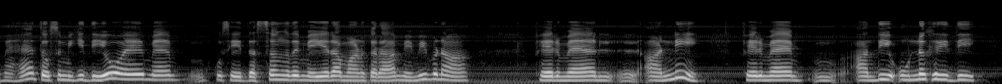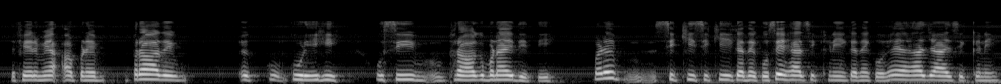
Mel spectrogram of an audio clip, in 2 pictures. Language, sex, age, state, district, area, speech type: Dogri, female, 45-60, Jammu and Kashmir, Udhampur, rural, spontaneous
